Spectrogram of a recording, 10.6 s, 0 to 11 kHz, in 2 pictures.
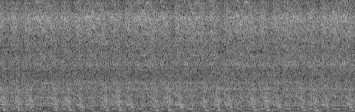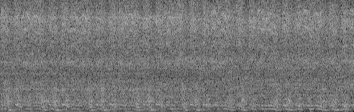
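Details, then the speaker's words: Honda Civic EM2 with a stock D17 engine, cranked with the injectors unplugged to prime oil pressure before first start. Fast, even starter cranking with steady pulses. Compression sounds good; healthy cranking compression. "all right this bad boy up sounds pretty good sounds like that's compression so we're gonna see what's up right now"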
